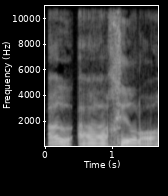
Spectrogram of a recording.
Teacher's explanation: Huruf ra ini berharakat fathah ini dibaca tafhim atau dibaca tebal ya. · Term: dibaca tafkhim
